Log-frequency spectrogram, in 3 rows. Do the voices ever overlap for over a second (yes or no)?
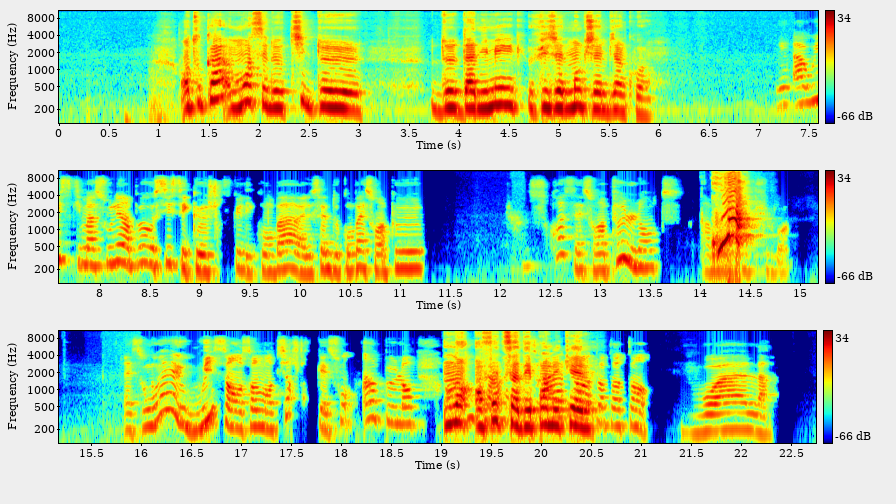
yes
